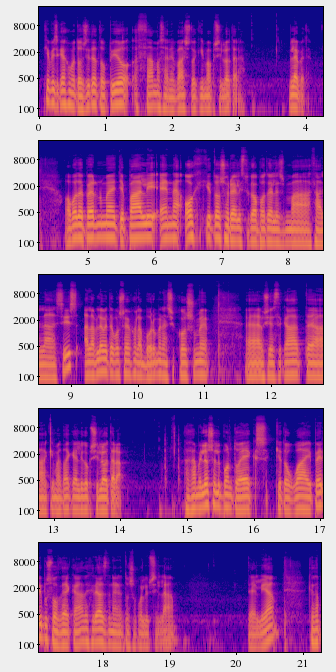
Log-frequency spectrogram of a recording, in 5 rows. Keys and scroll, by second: 17.2 1, 17.7 0, 18.5 Tab, 19.0 0, 19.5 Tab.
